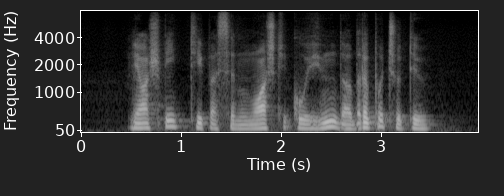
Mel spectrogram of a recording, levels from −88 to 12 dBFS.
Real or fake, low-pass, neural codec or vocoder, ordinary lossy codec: fake; none; codec, 16 kHz, 0.5 kbps, FunCodec, trained on Chinese and English, 25 frames a second; none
